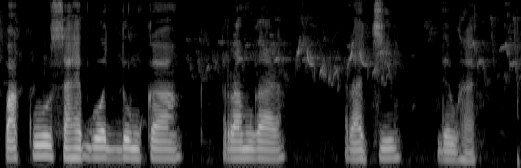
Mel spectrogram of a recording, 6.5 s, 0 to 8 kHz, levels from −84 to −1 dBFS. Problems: constant background noise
